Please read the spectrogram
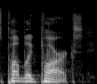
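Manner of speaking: usual speaking voice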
